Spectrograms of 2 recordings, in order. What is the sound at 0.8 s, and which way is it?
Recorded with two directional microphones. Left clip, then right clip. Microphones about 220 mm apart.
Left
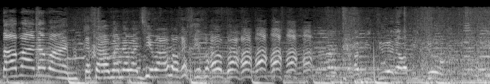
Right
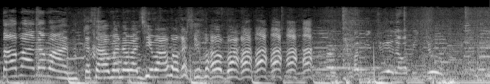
Speech, 25° right (ahead or behind).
